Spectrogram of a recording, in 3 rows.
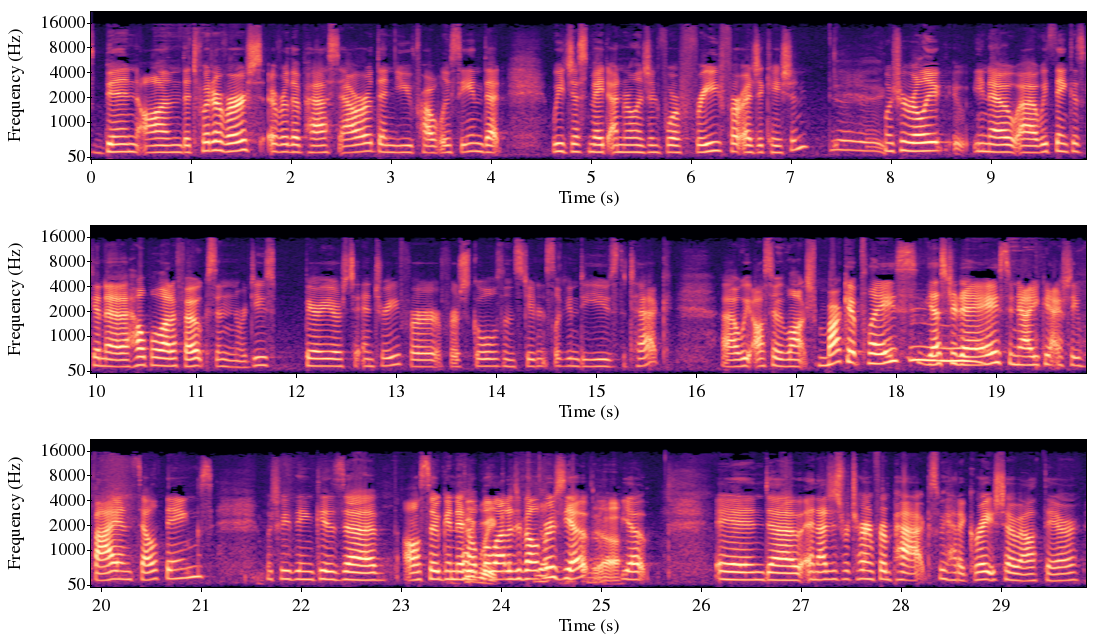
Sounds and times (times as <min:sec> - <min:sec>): Speech: 0:06.8 - 0:09.4, 0:16.3 - 0:20.0, 0:21.7 - 0:25.4.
